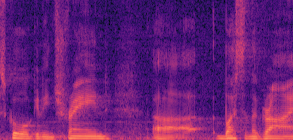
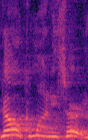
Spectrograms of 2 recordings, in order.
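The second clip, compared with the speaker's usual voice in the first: high-pitched pleading referee; urgent protest; 13 semitones higher than usual. Retold or imitated. Referee protests that he's hurt.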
